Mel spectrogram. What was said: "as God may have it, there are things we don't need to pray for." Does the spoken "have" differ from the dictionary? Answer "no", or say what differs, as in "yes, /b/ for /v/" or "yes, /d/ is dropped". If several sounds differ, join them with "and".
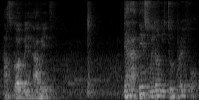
yes, /b/ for /v/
